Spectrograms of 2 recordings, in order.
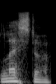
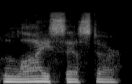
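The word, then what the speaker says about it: Leicester: North America try to pronounce Lester for example which is not spelled anything like that it looks a bit more like a liester yeah um other one's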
